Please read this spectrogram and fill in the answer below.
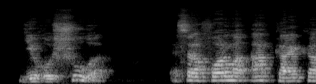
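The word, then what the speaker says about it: יהושע: Então você tinha o Yud, você tinha o Re e você tinha o Vav, que as pessoas pronunciavam Yehoshua.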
